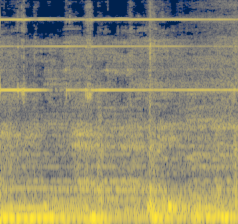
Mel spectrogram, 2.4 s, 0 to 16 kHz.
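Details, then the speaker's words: 1978 Camaro steering column with a new G-Body style key-in buzzer switch (26022717), green and brown wire: faint, steady high-pitched buzz that stops when the key is pulled; the switch sticks shorted. "Let me pull the key. Buzzer goes away. Okay. I'll have to work on that a little bit because it definitely seems to want to stay shorted."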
